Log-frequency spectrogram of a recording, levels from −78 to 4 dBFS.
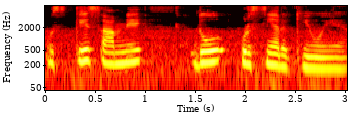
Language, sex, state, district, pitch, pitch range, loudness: Hindi, female, Punjab, Pathankot, 230 Hz, 185-245 Hz, -16 LUFS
